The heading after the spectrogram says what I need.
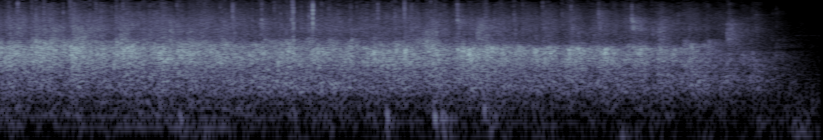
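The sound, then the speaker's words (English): Audience applause welcoming a speaker: a dense wash of many hands clapping, steady and loud for most of its length before tapering off at the very end. “So if you all please um, put your hands together to welcome my, my friend Sam to be with us today.”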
